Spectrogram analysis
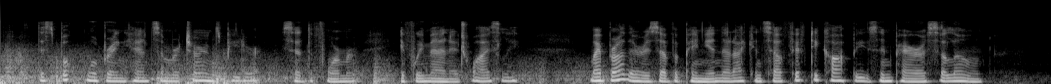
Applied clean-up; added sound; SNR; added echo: none; Thunder; 9 dB; none.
